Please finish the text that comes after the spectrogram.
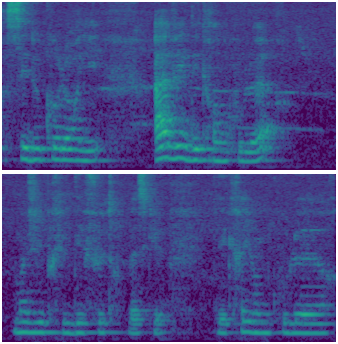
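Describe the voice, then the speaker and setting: A woman's voice: on the low side, mellow. A woman teaching an art lesson to young children from home, explaining each step as she paints and cuts. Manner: step-by-step demonstrating while crafting. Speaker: preschool teacher. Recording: echoey room, faint background noise.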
